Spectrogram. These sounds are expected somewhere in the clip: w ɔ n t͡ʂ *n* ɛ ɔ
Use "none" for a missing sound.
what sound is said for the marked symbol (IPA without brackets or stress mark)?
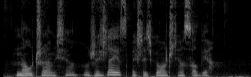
ɲ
